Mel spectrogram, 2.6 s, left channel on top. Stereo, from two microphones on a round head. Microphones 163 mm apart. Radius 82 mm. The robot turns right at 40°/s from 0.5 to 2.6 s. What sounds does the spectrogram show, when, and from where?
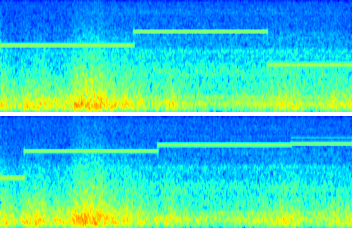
Only background noise.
